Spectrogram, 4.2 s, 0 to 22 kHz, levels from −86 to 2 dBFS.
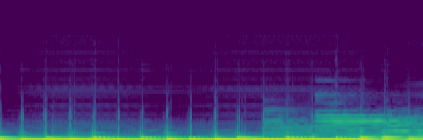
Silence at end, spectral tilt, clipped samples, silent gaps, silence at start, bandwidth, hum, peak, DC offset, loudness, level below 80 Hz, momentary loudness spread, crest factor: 0 s; -10.5 dB/octave; under 0.1%; none; 0 s; 4.1 kHz; none; 0 dBFS; under 0.1%; -11 LUFS; -10 dBFS; 4 LU; 8 dB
